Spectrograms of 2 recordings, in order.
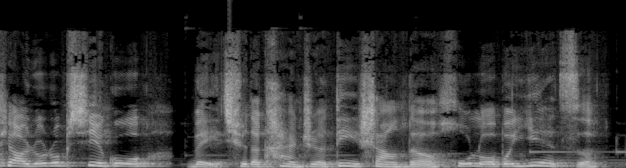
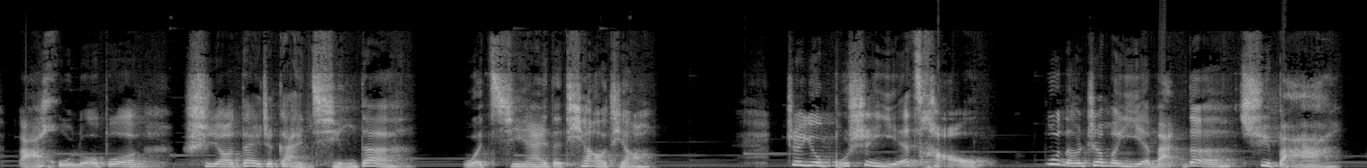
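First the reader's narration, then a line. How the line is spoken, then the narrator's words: Sighing. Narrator (Chinese): 蹦蹦摇摇头，叹了口气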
